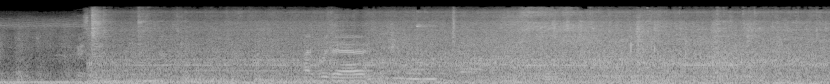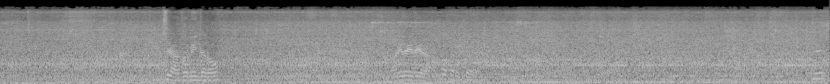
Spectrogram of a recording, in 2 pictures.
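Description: Cableway machinery whirs and clatters loudly in an echoing station.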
